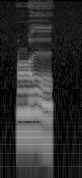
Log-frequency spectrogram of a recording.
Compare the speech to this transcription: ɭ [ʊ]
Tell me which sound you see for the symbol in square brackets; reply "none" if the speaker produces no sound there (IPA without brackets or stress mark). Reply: ʊ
